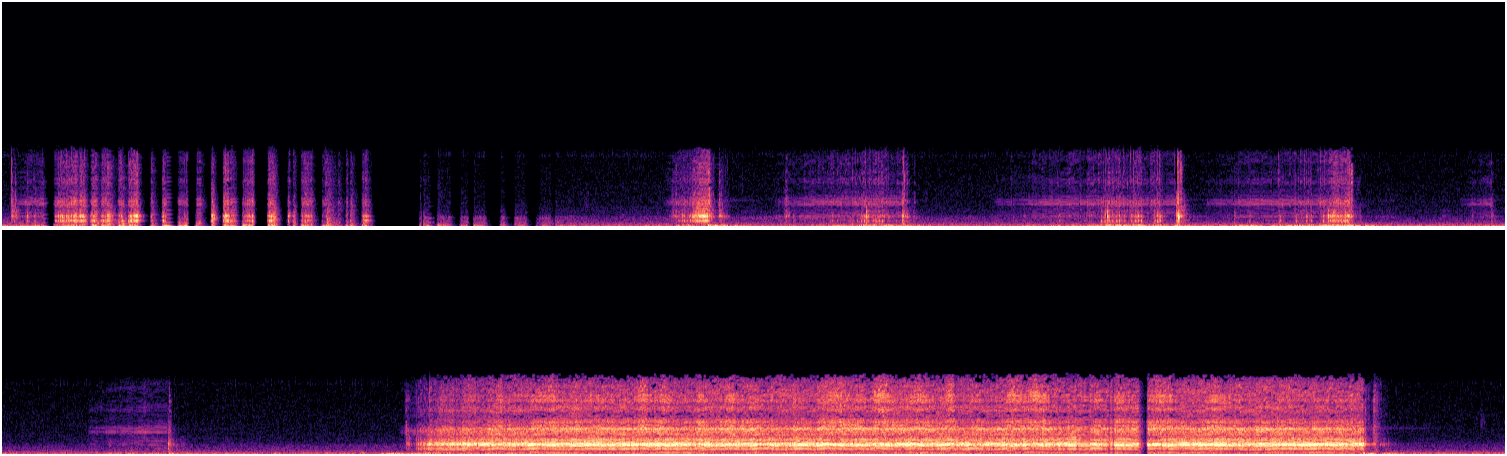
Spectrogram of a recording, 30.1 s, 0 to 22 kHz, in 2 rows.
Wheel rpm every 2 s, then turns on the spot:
0, 10, 0, 0, 0, 0, 0, 0, 0, 40, 50, 50, 50, 20, 0.
2-4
